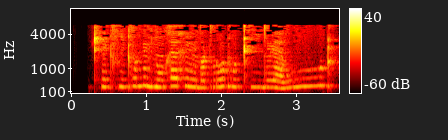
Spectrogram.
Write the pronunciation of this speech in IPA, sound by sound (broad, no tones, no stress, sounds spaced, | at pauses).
ʈʰ e ɖ f i ɖ v o ɖ ɳ ẽ ɖ n̪ õ x æ x ẽː d ɒ ɖ r o ɖ uː ɖ ʈʰ iː d̪ ĩ ɭ æ v uː ɖ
